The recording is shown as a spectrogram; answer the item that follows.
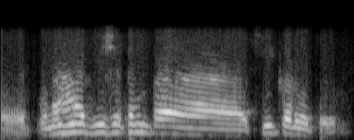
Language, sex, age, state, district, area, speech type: Sanskrit, male, 45-60, Karnataka, Udupi, rural, conversation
